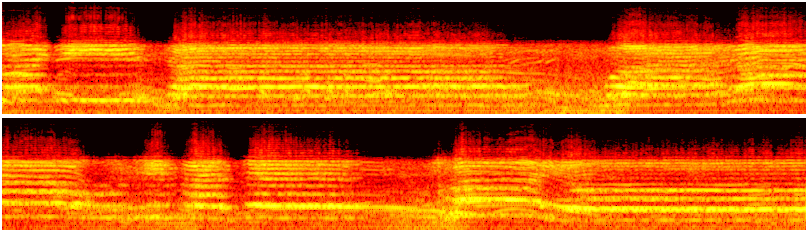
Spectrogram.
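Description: A choir of children and teenagers singing together, unaccompanied, in long held notes that change pitch from phrase to phrase.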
